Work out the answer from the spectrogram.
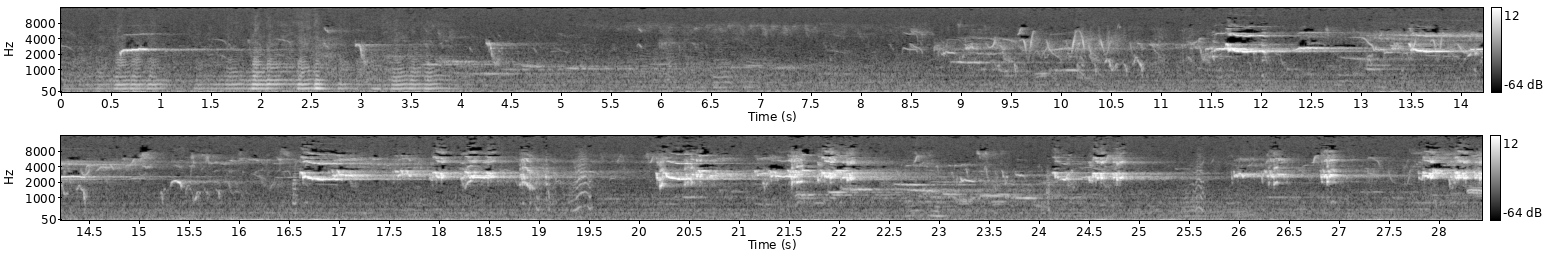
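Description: Birds chirping and trilling, with many short calls in repeated bursts that grow thicker and louder from about ten seconds in. Before that, a low buzzing call is heard for the first few seconds.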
